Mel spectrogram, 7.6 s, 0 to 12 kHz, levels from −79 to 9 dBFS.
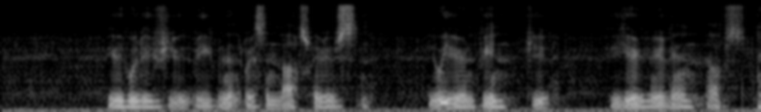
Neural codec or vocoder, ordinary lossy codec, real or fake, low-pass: autoencoder, 22.05 kHz, a latent of 192 numbers a frame, VITS, trained on many speakers; none; fake; 9.9 kHz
